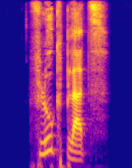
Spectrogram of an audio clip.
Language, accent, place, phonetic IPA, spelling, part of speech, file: German, Germany, Berlin, [ˈfluːkˌblat͡s], Flugblatts, noun, De-Flugblatts.ogg
- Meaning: genitive singular of Flugblatt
